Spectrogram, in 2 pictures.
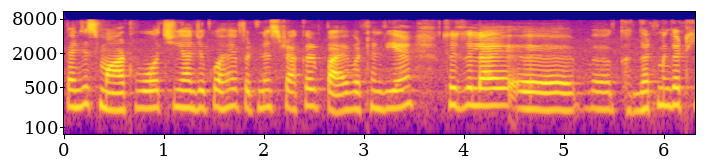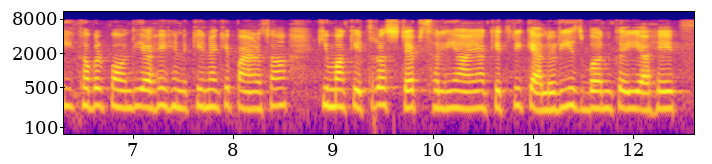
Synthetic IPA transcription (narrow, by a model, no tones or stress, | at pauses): pɐ̃ɦɪ̃ɲd͡ʑesmaːɾʈʋɔːt͡ɕjãd͡ʑeːkoaːɦefɪʈnesʈɾɛːkəɾpaːɪʋɐʈʰə̃nd̪iaːɦe | t͡ɕʰoːlaːɪ | ɡʱɐʈmẽɡʱɐʈʰiːkxɐbəɾpɐʋə̃n̆d̪iaːɦeɦɪnəkʰeɦɪnə̆kʰeːpaːɪɽ̃sã | kimãkeːt̪ɪɾəsʈeːpshɐliãaːɦijãkeːt̪ɪɾikɛːloɾiːzbɐ̃nd̪kɐiaːɦeː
